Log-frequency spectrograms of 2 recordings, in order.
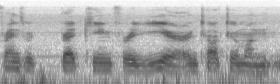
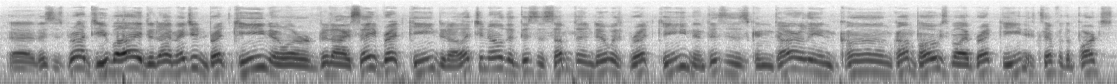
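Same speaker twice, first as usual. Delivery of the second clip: mock self-promoting host; 7 semitones higher, 5 dB louder than usual. Mocking Brett Keane's self-promotion.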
